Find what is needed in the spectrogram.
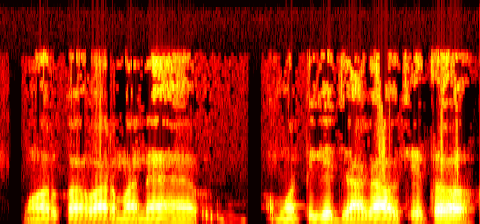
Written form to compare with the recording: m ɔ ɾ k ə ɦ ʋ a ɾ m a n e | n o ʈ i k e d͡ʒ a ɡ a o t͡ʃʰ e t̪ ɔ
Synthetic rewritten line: m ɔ ɾ k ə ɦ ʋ a ɾ m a n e | m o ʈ i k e d͡ʒ a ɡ a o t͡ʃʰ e t̪ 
